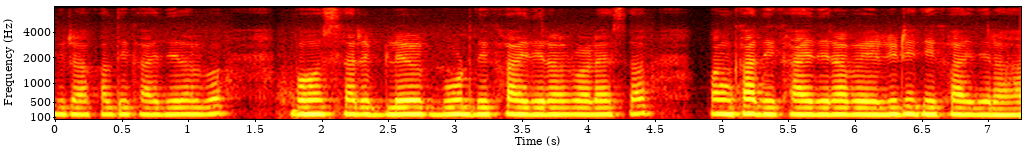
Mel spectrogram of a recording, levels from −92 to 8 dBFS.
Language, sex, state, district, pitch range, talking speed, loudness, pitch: Bhojpuri, female, Uttar Pradesh, Gorakhpur, 175-185 Hz, 200 wpm, -13 LUFS, 180 Hz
